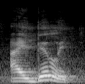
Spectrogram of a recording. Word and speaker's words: idyllic: can say it sounds idyllic. Well, it sounds idyllic or idyllic. I think most of you are not familiar with this word called idyllic or idyllic. British people pronounce it as idyllic, and the American people pronounce it as idyllic.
